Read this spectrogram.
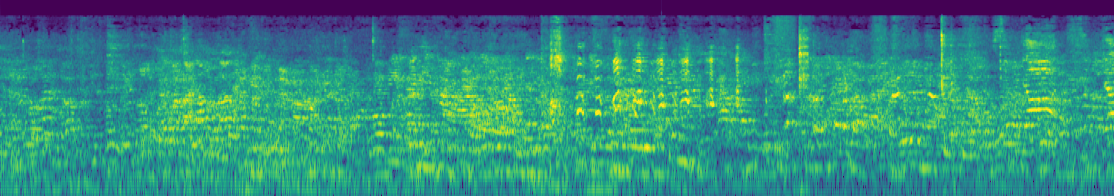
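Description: Several people chatter and laugh close by.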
